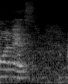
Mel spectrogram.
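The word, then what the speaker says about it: honest: एच हमारा consonant था। बट यहां पर हमने साउंड को देखा। हम पढ़ रहे हैं इट्स अ ऑनेस्ट। अब यहां पर भी हम स्पेलिंग को नहीं देखेंगे। हम क्या बोल रहे हैं? ऑनेस्ट। ओ ओ मुंह देखो गोल बन रहा है ना? ओ ओ का साउंड आ रहा है।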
